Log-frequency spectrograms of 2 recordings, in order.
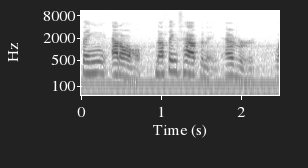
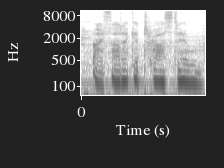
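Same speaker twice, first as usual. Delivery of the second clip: put-on voice, much lower; 7 semitones lower than usual. Asked to do a lower voice, the speaker repeats the line in a lower voice. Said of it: "Now do a lower voice".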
